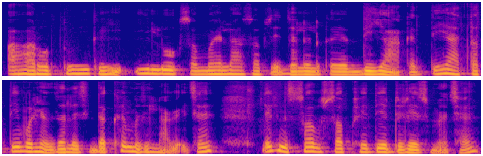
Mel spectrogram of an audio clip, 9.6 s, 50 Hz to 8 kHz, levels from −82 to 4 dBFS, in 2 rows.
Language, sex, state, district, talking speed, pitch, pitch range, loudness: Maithili, male, Bihar, Madhepura, 195 wpm, 140 Hz, 130-155 Hz, -15 LUFS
